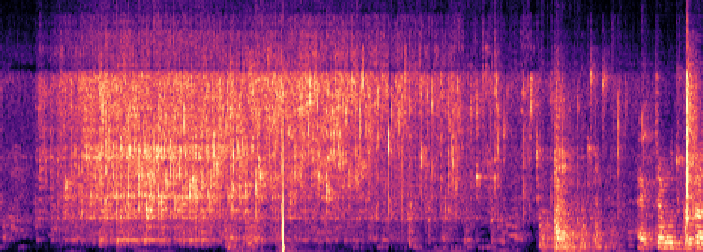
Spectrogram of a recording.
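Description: Two cinnamon sticks and a bay leaf frying in hot oil for a Bengali aloo matar ghugni, a steady close sizzle with stirring clatter and brief water-like splashes near the end.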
